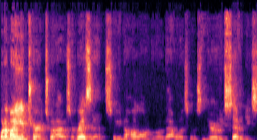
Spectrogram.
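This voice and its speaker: A very fast, somewhat breathy man's voice, fairly high in pitch, with ordinary pitch variation. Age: 60s. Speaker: physician and diet author. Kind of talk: live webinar interview. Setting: home, live webinar broadcast.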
